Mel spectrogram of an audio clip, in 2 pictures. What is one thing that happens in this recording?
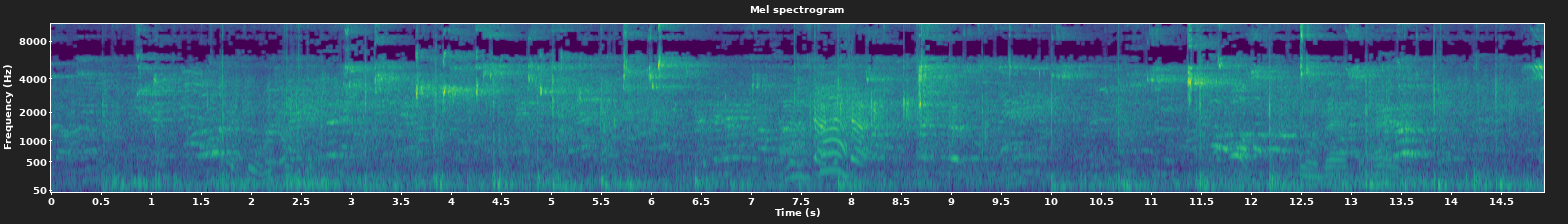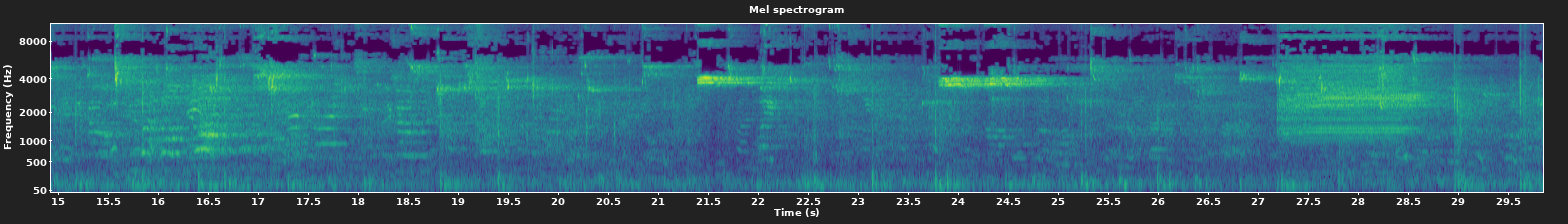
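A crowd of spectators and players chatter and call out in an echoing hall.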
